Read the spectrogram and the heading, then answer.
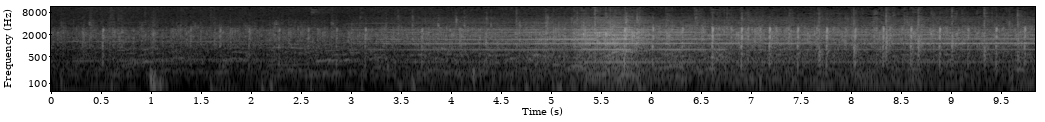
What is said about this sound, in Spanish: Esos aplausos en el micrófono desde Carabanchel de Neus Cerdá.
